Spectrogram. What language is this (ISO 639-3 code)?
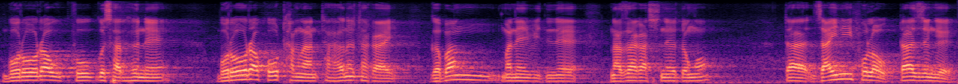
brx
